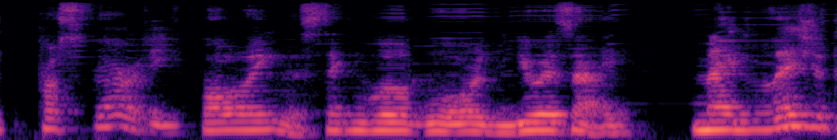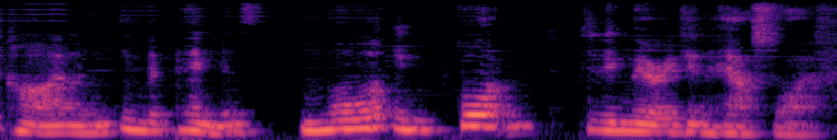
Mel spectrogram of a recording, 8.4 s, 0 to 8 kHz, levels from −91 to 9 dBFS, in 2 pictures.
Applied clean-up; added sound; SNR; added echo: neural mask model DeepFilterNet 3.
